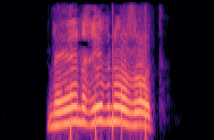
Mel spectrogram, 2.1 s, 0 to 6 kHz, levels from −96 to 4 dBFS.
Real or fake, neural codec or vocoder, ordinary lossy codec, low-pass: real; none; MP3, 32 kbps; 5.4 kHz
